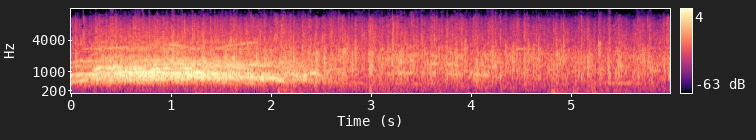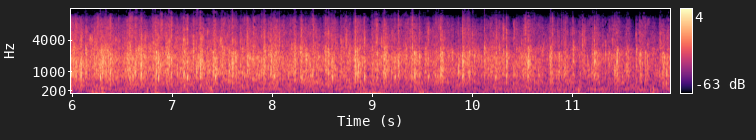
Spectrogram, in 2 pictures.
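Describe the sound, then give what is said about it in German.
A large audience in a hall at a book event bursts into loud applause with cheers and whoops in the first couple of seconds, then the dense clapping continues steadily at a slightly lower level throughout. “Ein Applaus bitte”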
